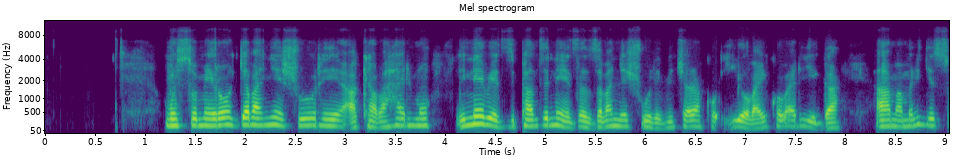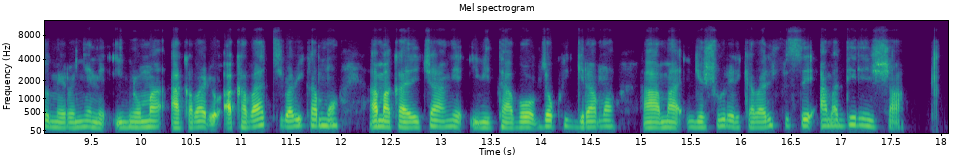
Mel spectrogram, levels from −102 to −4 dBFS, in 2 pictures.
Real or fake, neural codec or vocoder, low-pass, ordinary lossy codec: fake; codec, 16 kHz, 4.8 kbps, FACodec; 7.2 kHz; Opus, 32 kbps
